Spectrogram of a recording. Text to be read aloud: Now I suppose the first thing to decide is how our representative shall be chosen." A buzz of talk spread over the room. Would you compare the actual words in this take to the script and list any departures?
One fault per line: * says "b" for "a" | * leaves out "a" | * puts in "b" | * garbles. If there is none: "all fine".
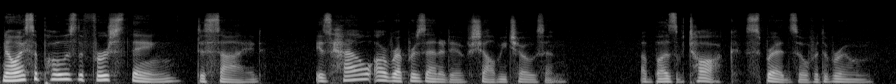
* leaves out "to"
* says "spreads" for "spread"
